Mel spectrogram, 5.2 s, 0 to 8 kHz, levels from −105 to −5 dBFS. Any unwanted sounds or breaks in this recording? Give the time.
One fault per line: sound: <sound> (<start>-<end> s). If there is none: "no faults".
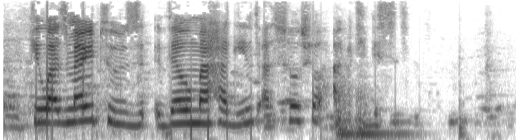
no faults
